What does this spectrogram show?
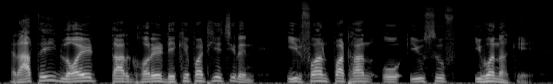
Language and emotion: Bengali, neutral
